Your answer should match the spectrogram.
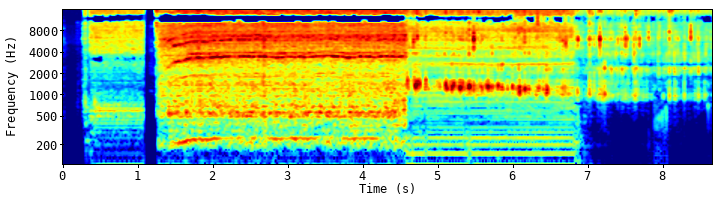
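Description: Espresso machine making a decaf coffee: a steady motor whir, then from about halfway a deeper, even pump buzz. Near the end it drops to a quieter trickle as the coffee runs into the cup.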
